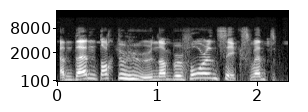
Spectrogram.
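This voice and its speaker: A man reading comic fan fiction aloud with exclamatory, animated delivery and amused asides. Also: high-pitched, brisk, no room sound.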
